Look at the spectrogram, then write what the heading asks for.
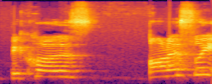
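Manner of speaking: usual speaking voice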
